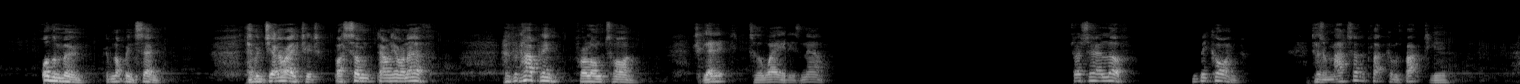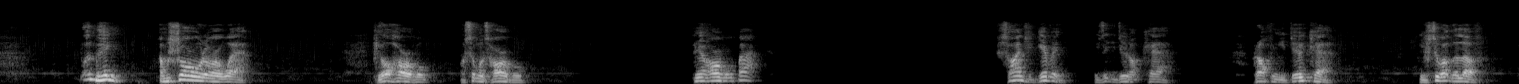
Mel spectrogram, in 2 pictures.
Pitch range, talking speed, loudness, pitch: 115-165 Hz, 165 wpm, -24 LUFS, 140 Hz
